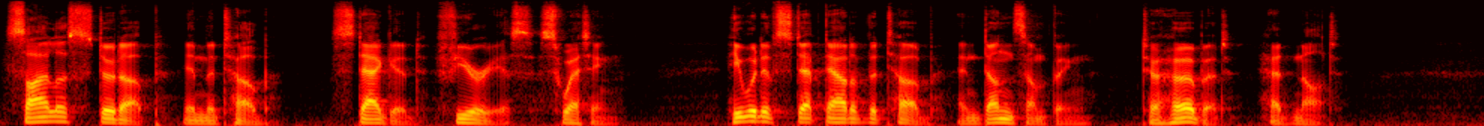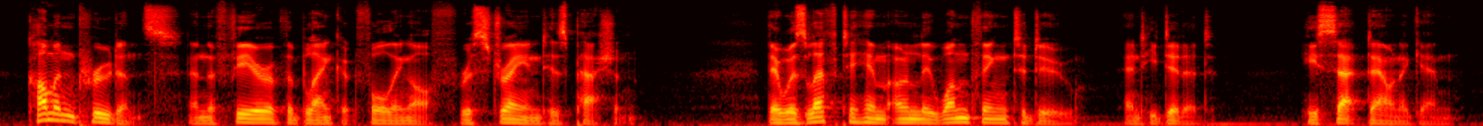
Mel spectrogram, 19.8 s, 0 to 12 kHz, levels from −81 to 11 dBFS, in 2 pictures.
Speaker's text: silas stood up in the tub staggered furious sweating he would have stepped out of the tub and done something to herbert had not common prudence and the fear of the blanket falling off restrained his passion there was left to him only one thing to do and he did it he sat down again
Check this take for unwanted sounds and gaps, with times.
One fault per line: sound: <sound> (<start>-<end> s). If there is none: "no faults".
no faults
